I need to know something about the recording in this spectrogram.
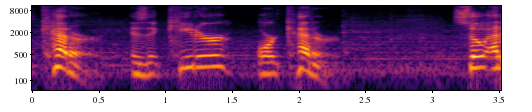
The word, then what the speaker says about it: Keter: But the next best thing is Keter, rhyming with cheddar. It's not by any means Keter, rhyming with meter.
